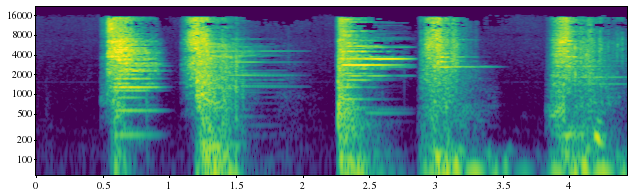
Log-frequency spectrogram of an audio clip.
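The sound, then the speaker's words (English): Swords clash in a slow practice drill of blocking and countering: about five bright, ringing metallic clangs spaced by short pauses, each strike leaving a shimmering, sustained ring before the next, with no voices. “Now let's see how you do with a sword. Okay, let's give it a shot. We will start slowly. Now block and counter.”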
